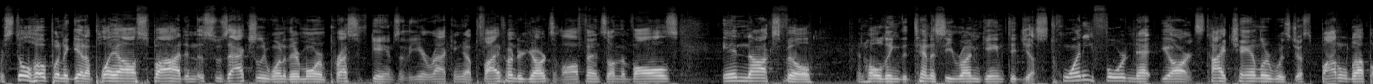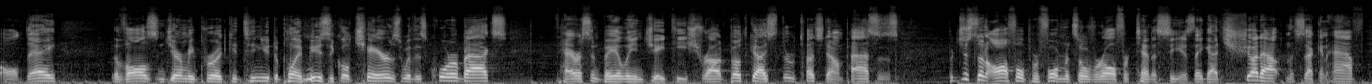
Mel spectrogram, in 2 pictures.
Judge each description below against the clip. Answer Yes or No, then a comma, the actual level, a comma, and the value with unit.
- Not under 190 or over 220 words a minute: Yes, average, 200 wpm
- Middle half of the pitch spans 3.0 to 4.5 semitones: Yes, average, 3.5 semitones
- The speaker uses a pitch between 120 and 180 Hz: Yes, low, 135 Hz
